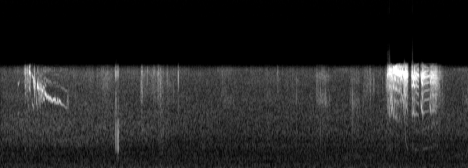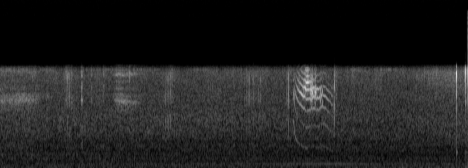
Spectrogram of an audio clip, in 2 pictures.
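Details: Lily, a pet kitten, chirping at the camera indoors: three brief bursts of high, warbling chirps, one near the start, the loudest around eight seconds, and a softer one near fifteen seconds, with quiet background between.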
